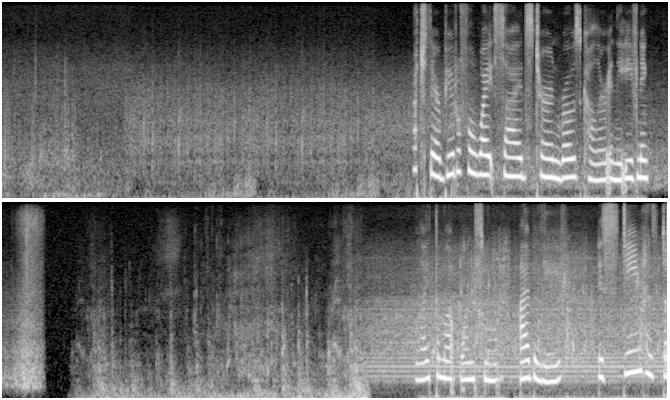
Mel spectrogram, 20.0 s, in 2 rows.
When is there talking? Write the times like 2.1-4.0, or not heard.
6.2-9.8, 16.2-19.9.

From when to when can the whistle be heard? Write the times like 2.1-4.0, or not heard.
not heard.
